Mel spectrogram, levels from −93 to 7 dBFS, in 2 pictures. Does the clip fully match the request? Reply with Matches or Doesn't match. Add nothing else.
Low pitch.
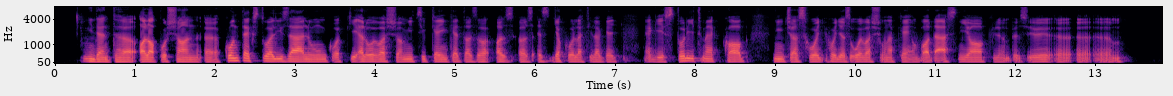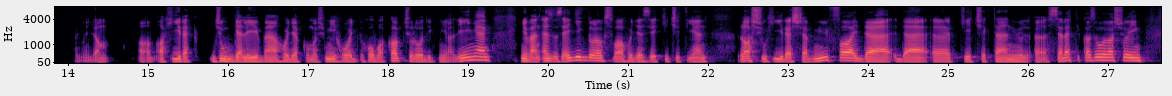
Matches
